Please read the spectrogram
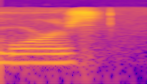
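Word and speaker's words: Moors: The Moore's, like the English Moore's. – M-O-O-R? – Yes. – Okay, are you sure that's how you say it? – That's how you say it.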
